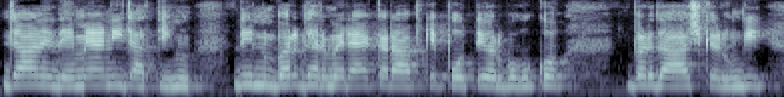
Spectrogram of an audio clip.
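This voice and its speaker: A woman's voice: fairly high pitch, little pitch movement, normal speed, close to an everyday voice. A woman reading as a cheeky, teasing young bride. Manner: playful, teasing.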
